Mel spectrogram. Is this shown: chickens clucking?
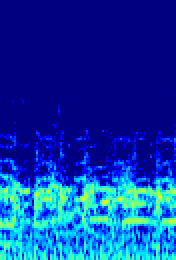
yes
